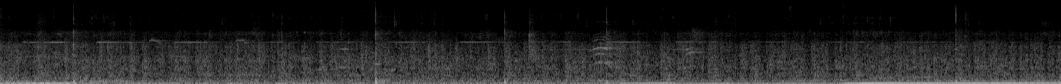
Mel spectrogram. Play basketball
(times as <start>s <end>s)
0.2s 8.5s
